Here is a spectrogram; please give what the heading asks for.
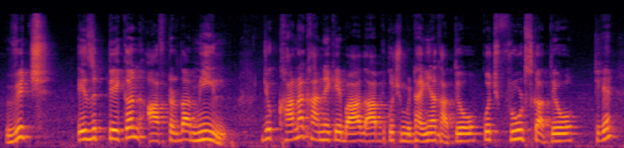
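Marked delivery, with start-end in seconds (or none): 0.1-2.7 very slow, word by word; teacher dictating a definition; slow dictation. Shown as a demonstration. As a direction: dictate is taken after the meal slowly. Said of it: "dictating definition".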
